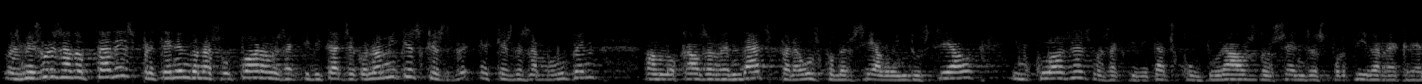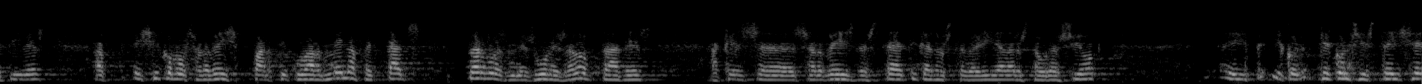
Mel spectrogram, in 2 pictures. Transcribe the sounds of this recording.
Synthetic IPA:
ləzməzuɾəzəðop̚t̪aðəspɾət̪ɛnənd̪onasupɔɾt̪ələzək̚t̪iβit̪ad͡zəkunɔmikəs | kəzðəzəmbolupən | əlˠzlokalˠzərənd̪at͡spəɾəuskuməɾsialoind̪ust̪ɾialˠ | iŋklɔzəzləzəkt̪iβit̪at͡skulˠt̪uɾalˠzd̪osenzəspoɾt̪iβ̞əzrəkɾeət̪iβ̞əs | əʃikɔməlˠsəɾβɛjspəɾt̪ikulaɾmẽnəfək̚t̪at͡s | pəɾləzməzuɾəzəðop̚t̪aðes | əkɛssəɾβɛjzðəst̪ɛt̪ikəðost̪eləɾiəðərəst̪awɾɐsjo | ikokekonsist̪ɛʃe

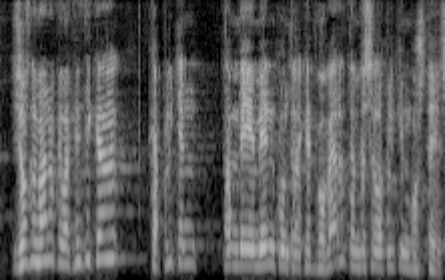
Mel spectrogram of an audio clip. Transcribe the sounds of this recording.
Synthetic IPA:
ʒɔzðəmanukələkɾit̪ikəkəpliken | t̪ambeːmẽŋkont̪ɾəːkɛt̪̚ɡoβɛrnt̪əmbesələaplikimbust̪ɛs

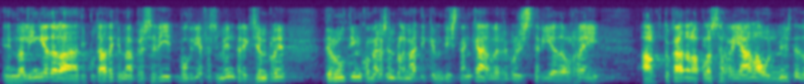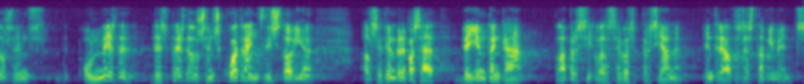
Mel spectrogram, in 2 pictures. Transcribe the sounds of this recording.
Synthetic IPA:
ənləliniəðələðiput̪aðəkəmapɾəsəðit̪̚bulˠd̪ɾiəfasilˠmenpəɾəɡzemplə | d̪əlulˠt̪imkumɛɾzəmbləmat̪ikːembist̪əŋkalərəɣuzist̪əɾiəðəlˠrej | alt̪ukaðələplasərealˠonmezðəðosens | onmezðəd̪əspɾezðəðosenskwat̪ɾaɲzðist̪ɔɾiəːlˠsət̪embɾəpəsat̪̚bɛjəmt̪əŋka | ləpsləseβəpəɾsianəent̪ɾealˠt̪ɾəzəst̪əβlimḛns

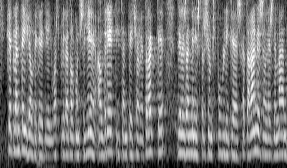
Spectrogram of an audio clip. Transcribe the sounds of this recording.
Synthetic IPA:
keplant̪ɛʒawɾeked̪iewaspleɣat̪alˠkonseʎeʔald̪ɾɛt̪it̪ant̪ɛʃaret̪ɾak̚t̪e | d̪elezad̪minist̪ɾas̬ionspuβlikeskat̪alanezenlezðemand̪

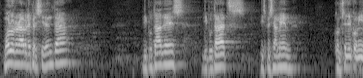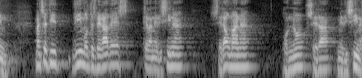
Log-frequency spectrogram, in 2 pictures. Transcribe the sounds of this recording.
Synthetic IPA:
molonoɾaβlepɾesiðent̪a | d̪iput̪aðes | d̪iput̪at͡s | iespes̬jalmẽn | konseʎekomin | bansent̪̬it̪̚d̪imolt̪ezβeɣaðeskelameðisina | seɾaumana | onoseɾameðisina

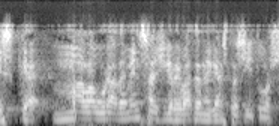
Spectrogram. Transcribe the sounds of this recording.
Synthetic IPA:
eskəmələwɾaðəmẽnsaʒiəriβat̪ənəkɛst̪əsit̪uəs

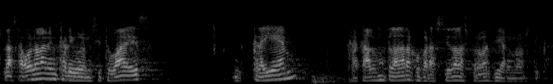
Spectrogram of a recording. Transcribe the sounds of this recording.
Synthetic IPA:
ləsəɣ̞onələmeŋkəliβulɛmsit̪uaes | kɾəjɛmkəkalumplaðərəkupəɾəsijoðələspɾɔβəzðiəɡnɔst̪ikə̥s

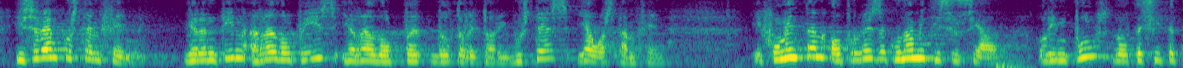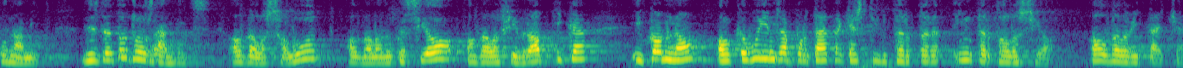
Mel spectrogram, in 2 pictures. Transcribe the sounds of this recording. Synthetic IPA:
isəβɛmkuəst̪ɛɱfen | ɡəɾənt̪inərɛwðəlˠpəiziərɛwðəd̪əlˠt̪ərit̪ɔɾiβust̪ɛzʒawəst̪aɱfen | ifument̪ənəlˠpɾuɣɾɛzəkunɔmikisusialˠlimpulˠzðəlˠt̪əʃit̪əkunɔmik | d̪ezðət̪odd͡zəlˠzambitt͡s | əlˠd̪ələsəlut̪əlˠd̪ələðukəsioəlˠd̪ələfiβɾəɔp̚t̪ikə | ikɔmnoəlˠkəβujənzapuɾt̪at̪əkɛst̪iəpəint̪əɾpələsio | əlˠd̪ələβit̪ad͡ʒə

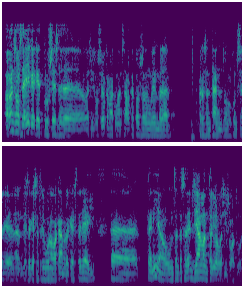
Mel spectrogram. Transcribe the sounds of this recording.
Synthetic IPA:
əβanzəlzðɛjəkəːkɛt̪̚pɾusezðələʒizləsiokəβakumənsaəlˠkət̪oɾrzəðənuβembɾə | pɾəzənt̪and̪əlˠkunsəʎed̪ezðəkɛsət̪ɾiβunəələkambɾəːkɛst̪əʎɛjɛt̪əniəunzənt̪əsəðenzʒaənlənt̪əɾioɾləʒizlət̪ṵɾə

